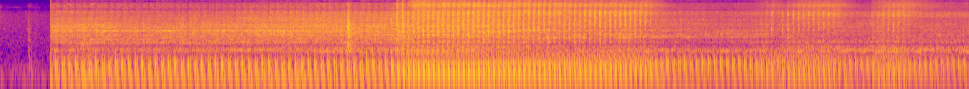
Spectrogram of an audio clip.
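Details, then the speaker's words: Small single-cylinder mini bike with the chain clutch, before fitting a torque converter kit: the engine revs through take-off with loose metallic clatter as the centrifugal clutch and jackshaft chain rattle around, very noisy. "You can hear the clutch and the jack shaft chain all rattling around. It's terrible, it's noisy."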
